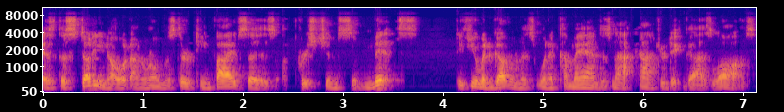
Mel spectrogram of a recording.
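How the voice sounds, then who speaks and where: Very deep and low, this man's voice has a dark, mellow tone and fairly even intonation. He talks at a fairly quick pace against a quiet background. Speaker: religious commentator. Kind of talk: commentary video critiquing religious organisation.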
